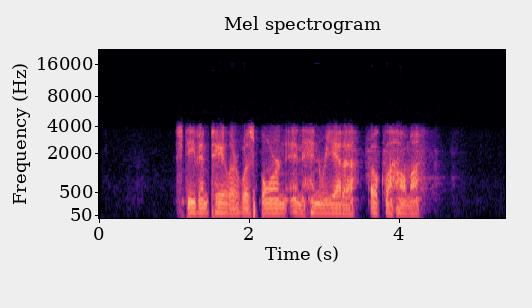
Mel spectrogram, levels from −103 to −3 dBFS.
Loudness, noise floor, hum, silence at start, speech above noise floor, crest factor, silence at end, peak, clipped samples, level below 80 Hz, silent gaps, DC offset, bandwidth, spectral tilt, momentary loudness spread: -26 LUFS; -81 dBFS; none; 1.05 s; 56 dB; 22 dB; 1.1 s; -6 dBFS; under 0.1%; -48 dBFS; none; under 0.1%; 4.4 kHz; -9.5 dB/octave; 5 LU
